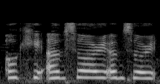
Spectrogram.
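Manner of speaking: high, breathless repeated sorry; flustered apology. Retold or imitated. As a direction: gush a nervous sorry. Flustered apology after his kindness.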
